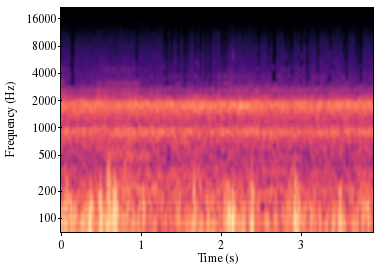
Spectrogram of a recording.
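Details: Snow Geese flying with Greater White-fronted Geese, perhaps a Ross's Goose or two, over southern Indiana on a chilly afternoon, January 23, 2023; an unbroken wall of massed honking with low thumps of wind.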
